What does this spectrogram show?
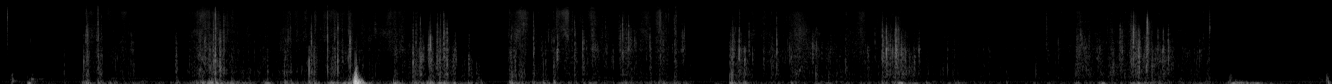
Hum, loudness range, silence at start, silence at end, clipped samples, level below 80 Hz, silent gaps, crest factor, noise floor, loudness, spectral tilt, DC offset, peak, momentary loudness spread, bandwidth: none; 14 LU; 0.25 s; 0 s; under 0.1%; -42 dBFS; none; 34 dB; -69 dBFS; -38 LUFS; -5 dB/octave; under 0.1%; -4 dBFS; 18 LU; 16.5 kHz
